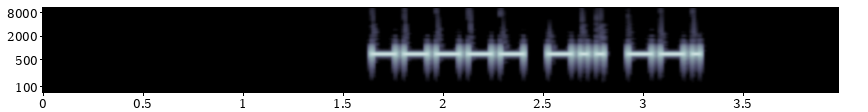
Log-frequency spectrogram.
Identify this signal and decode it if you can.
Morse code, heard as a keyed tone, about 28 wpm, 700 Hz. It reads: 0DG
